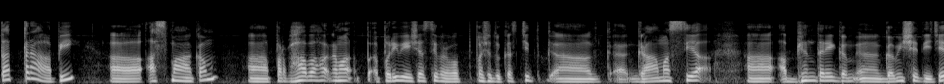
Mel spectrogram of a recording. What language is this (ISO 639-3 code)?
san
